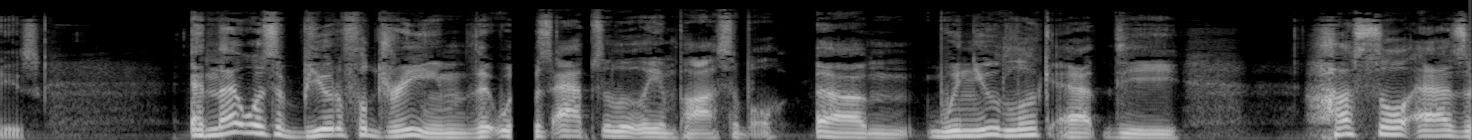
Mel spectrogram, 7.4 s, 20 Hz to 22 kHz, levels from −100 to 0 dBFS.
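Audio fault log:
2.56–2.70 s, playback stall: Just after "a beautiful dream that", the speech cuts out mid-flow. Silence holds for 120 ms. The speech then resumes from the point where it stopped, so nothing is skipped. The player most likely ran short of buffered data, or its playback thread was briefly blocked. With nothing to send to the output, it produced silence until data arrived again. The gap is long enough to hear as a clear break.
2.70–3.90 s, catch-up at higher speed: Straight after the stall, the speech plays at 1.1 times normal speed for about 1.2 s. The pitch rises by roughly one and a half semitones, so the speech sounds slightly hurried and higher. The player is working off the backlog left by the stall. It resamples that audio to run faster, which shifts speed and pitch together. Once the lost time is regained, both settle back to normal.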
